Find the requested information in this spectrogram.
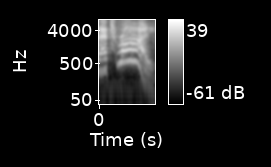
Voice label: that's right cartoon

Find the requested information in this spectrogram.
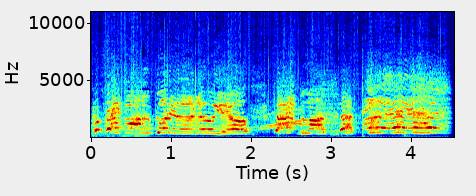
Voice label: gibbrish; Voice

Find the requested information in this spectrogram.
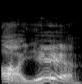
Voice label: "ah yeah", Voice

